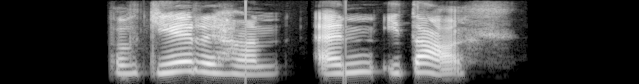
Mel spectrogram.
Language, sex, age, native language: Icelandic, female, 12, Icelandic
